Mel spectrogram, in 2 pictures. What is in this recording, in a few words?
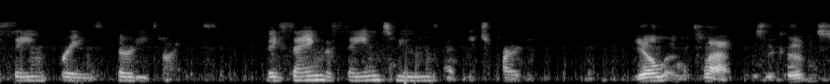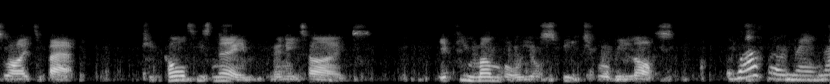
Sony WF C 500 Wind microphone sample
